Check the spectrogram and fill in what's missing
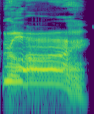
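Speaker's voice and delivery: loud high monster roar, held; big roar. A narrator's reading. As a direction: shake the earth. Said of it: "earth-shaking roar".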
